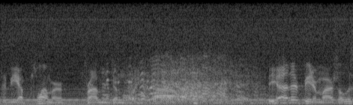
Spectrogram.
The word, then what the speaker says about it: Des Moines: Our booking department tracked him down in Des Moines, Iowa. The S is silent.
